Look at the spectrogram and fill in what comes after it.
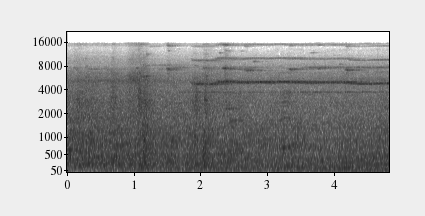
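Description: Pakistan Railways passenger coaches rolling slowly past the platform on arrival, a steady rumble of wheels on rail with a couple of knocks about a second in. About two seconds in, a thin, high, steady wheel squeal sets in and holds as the train slows.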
